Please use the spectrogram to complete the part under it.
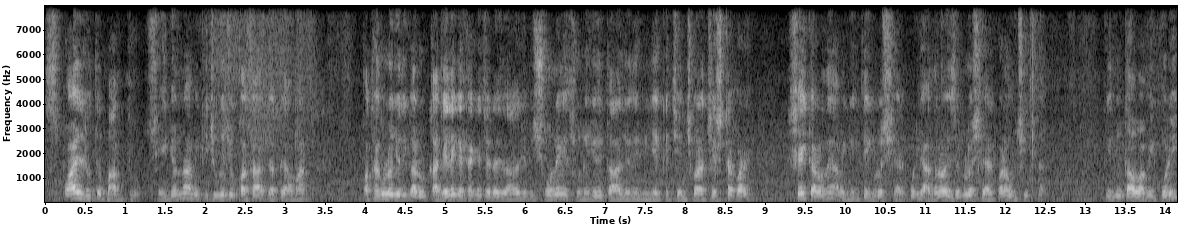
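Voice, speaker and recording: Man teaching accounts, fairly high and warm, earnest and rambling, mixing in English. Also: slight background noise. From Bengal. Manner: rambling, earnest advice with many restarts and English phrases. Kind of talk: casual spoken lesson to students.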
